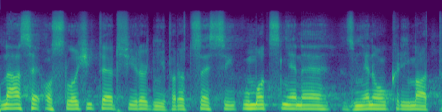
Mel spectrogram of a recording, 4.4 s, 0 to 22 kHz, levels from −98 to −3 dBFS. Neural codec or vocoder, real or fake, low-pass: autoencoder, 48 kHz, 32 numbers a frame, DAC-VAE, trained on Japanese speech; fake; 14.4 kHz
